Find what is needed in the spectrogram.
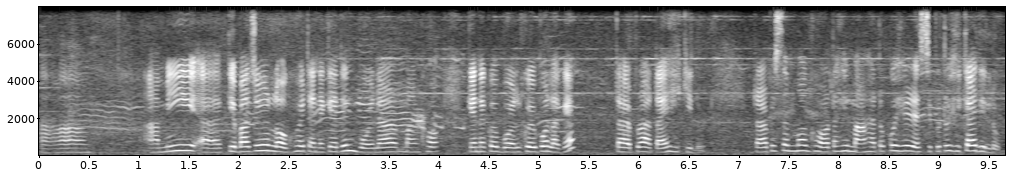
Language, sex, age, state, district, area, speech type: Assamese, female, 45-60, Assam, Morigaon, rural, spontaneous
